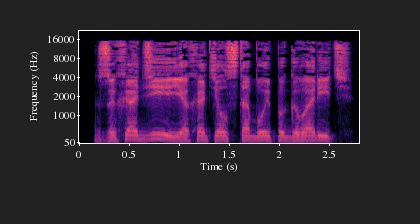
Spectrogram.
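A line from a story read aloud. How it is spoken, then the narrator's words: Plain. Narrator (Russian): сказал Уральский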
